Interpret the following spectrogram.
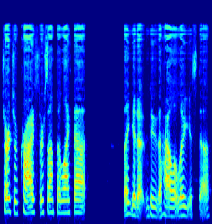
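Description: A woman's voice: mid-range voice, brisk, gravelly, no room sound. A woman chatting casually as a co-host on a podcast. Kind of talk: casual chat.

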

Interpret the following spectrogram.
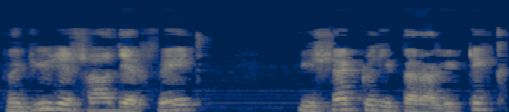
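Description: A man's voice: on the high side, normal speed, a little mellow, lo-fi sound. An older man whose first language is Punjabi, preaching emphatically and repetitively in a sermon recorded at home on a webcam. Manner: emphatic, repetitive, gestures with hands. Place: room at home, window behind.

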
